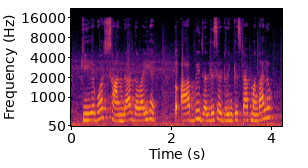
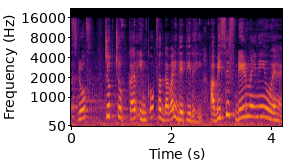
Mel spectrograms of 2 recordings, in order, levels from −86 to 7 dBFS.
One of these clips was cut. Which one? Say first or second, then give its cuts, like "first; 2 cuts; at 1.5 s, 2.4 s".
second; 2 cuts; at 1.7 s, 2.6 s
